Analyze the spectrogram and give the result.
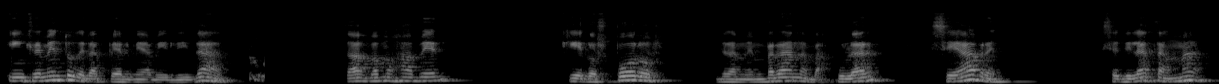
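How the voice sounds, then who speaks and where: Male lecturer, slow, voice a bit high, asks and answers his own questions. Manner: tag questions after points; repeats key points. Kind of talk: pathophysiology lecture.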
